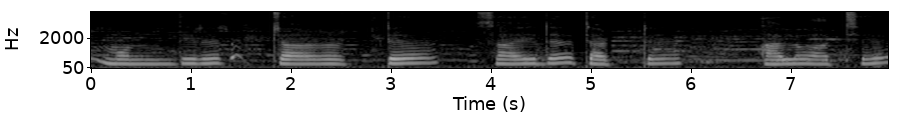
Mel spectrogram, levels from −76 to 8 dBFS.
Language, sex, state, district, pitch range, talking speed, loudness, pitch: Bengali, male, West Bengal, Kolkata, 185-225 Hz, 55 wpm, -34 LUFS, 195 Hz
